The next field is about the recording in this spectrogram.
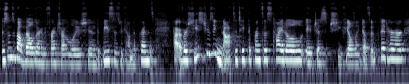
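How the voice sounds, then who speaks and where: Her voice a little high, brisk and creaky, this book vlogger rambles through a casual review chat full of filler words. Now and then the chatter turns into an exasperated rant.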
